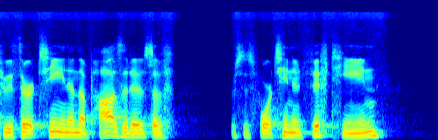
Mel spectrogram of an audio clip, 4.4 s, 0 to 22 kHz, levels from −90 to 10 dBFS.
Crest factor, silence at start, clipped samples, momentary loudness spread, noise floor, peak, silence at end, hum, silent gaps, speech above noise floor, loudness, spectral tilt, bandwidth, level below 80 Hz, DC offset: 16 dB; 0 s; under 0.1%; 9 LU; -73 dBFS; -6 dBFS; 0.6 s; none; none; 52 dB; -22 LUFS; -8 dB/octave; 15.5 kHz; -68 dBFS; under 0.1%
